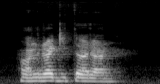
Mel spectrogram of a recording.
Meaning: encyclopedia
- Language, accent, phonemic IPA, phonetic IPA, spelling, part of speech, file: Armenian, Eastern Armenian, /hɑnɾɑɡitɑˈɾɑn/, [hɑnɾɑɡitɑɾɑ́n], հանրագիտարան, noun, Hy-հանրագիտարան.ogg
